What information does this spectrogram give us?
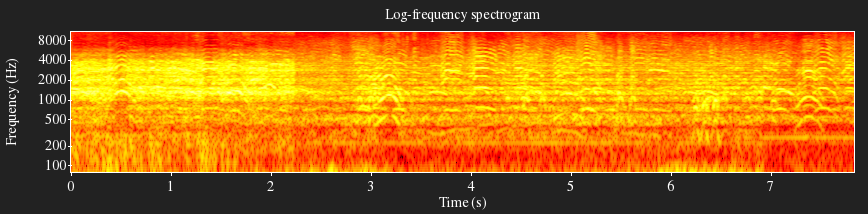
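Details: A crowded breeding colony of Black-tailed Gulls on Hongdo island, Tongyeong, South Korea, where over 20,000 gather from mid-April to nest, fills the air with overlapping, nasal, cat-like mewing cries, several every second, rising and falling in short arcs.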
